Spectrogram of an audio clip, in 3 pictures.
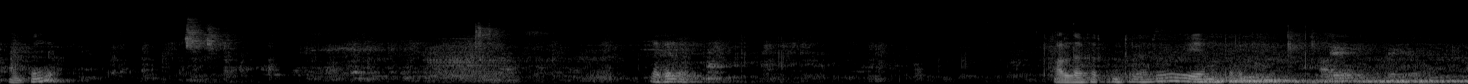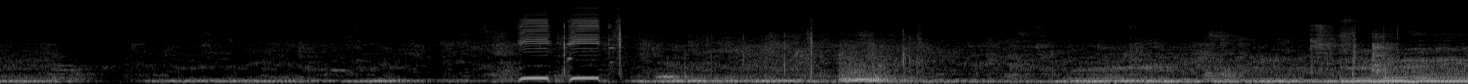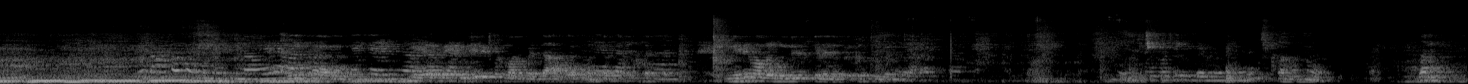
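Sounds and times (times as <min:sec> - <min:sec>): buzzy horn beeps: 0:19.8 - 0:20.9
people talking: 0:30.7 - 0:34.4.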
